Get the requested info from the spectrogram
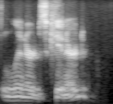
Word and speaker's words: Lynyrd Skynyrd: As we move into 1973, we have Lynyrd Skynyrd, pronounced Lynyrd Skynyrd.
